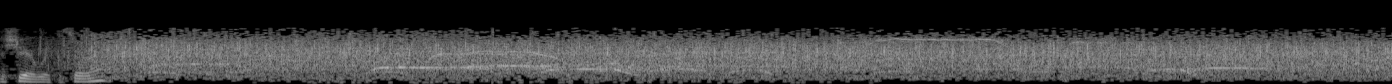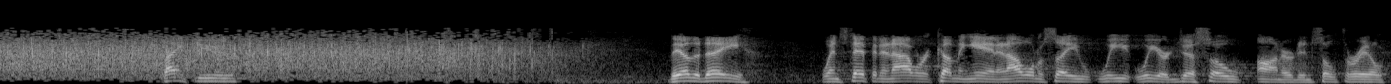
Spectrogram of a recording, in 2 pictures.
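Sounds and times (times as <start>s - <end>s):
speech: 0.0s - 1.4s, 15.6s - 16.5s, 20.6s - 21.5s, 22.1s - 27.8s
audience applause welcoming a returning pastor: 0.0s - 19.9s.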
